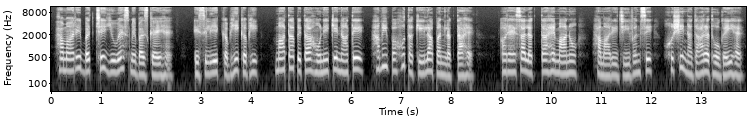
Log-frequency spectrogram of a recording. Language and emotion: Hindi, sad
